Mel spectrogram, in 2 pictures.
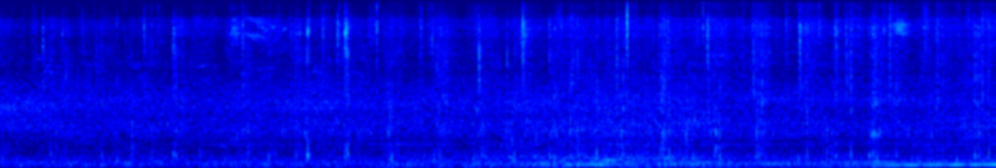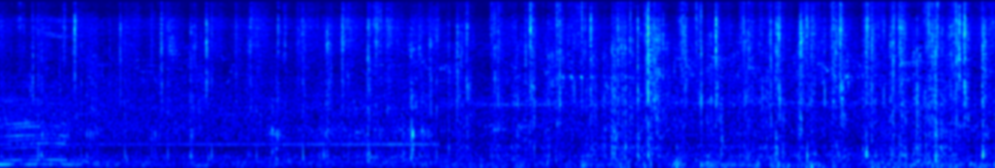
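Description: Stroller wheels roll and rattle on a concrete sidewalk.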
